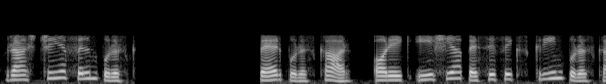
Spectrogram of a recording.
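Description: Just after "राष्ट्रीय फिल्म", short concealed packet loss occurs at 1.21 s and again from 1.27 to 1.31 s. A few hundredths of a second failed to arrive. The receiver extended the preceding sound and blended back in. Each gap is a brief smear or wobble.

A long network dropout follows from 1.34 to 2.61 s. The continued sound fades fast, leaving about 1.2 s of silence. Speech resumes at "पुरस्कार और एक" with the middle lost, likely from a network outage. The telephone-band codec passes nothing above 4 kHz.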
